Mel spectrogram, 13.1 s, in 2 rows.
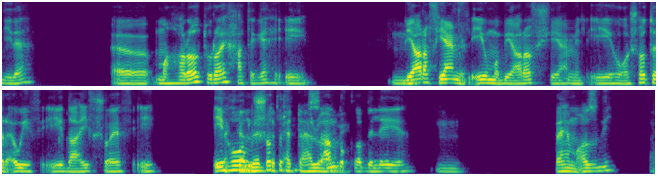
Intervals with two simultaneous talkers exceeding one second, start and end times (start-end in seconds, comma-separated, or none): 8.8-10.1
